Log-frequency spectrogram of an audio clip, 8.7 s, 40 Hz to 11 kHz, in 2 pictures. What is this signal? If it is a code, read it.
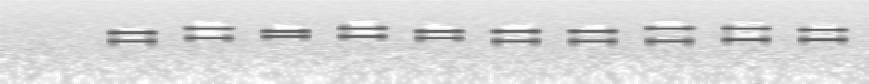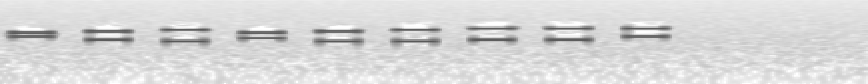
DTMF, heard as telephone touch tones, dialled by machine, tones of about 200 ms. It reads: 1C0D822AB6*53723BBD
